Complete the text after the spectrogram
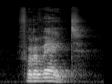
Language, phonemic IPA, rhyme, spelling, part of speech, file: Dutch, /vərˈʋɛi̯t/, -ɛi̯t, verwijt, noun / verb, Nl-verwijt.ogg
- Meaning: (noun) reproach; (verb) inflection of verwijten: 1. first/second/third-person singular present indicative 2. imperative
